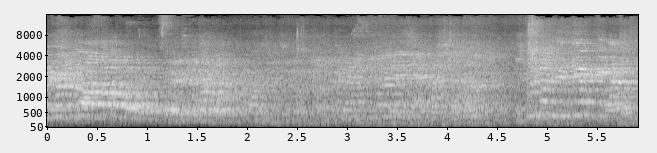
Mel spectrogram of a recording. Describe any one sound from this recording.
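Many children chatter and call out in a large echoing hall.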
